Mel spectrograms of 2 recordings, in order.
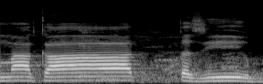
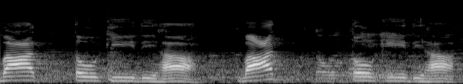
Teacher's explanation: دال کا تا میں ادغام ہو جائے گا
